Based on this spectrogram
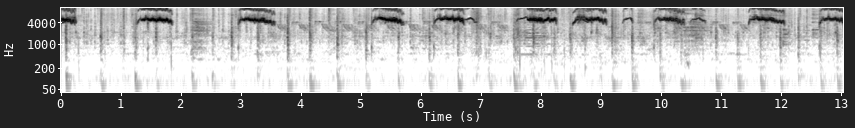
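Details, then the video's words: Baby pigeons, two squabs, squeaking 'chu-chu': high, thin squeals under a second long, arriving every one to two seconds, with faint clicks and rustles between them. "Baby pigeon squeaking sound"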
